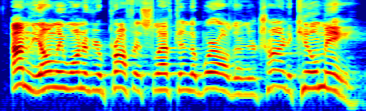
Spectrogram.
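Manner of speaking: loud, exasperated outburst, building; angry complaint. Acted. Elijah answering God from the cave, furious. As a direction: vent every grievance at God. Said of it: "the anger in his voice".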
